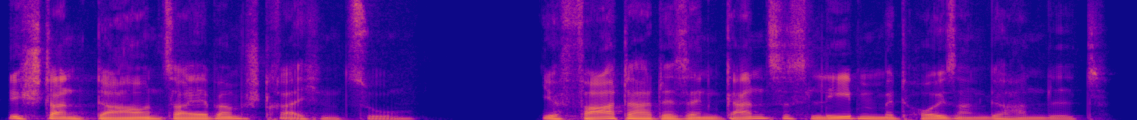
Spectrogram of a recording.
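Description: A man narrating a first-person horror story in a measured, somber way. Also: medium pitch, a little mellow.

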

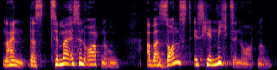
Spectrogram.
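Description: An alarmed young woman traveler, as a male narrator puts her on, pressing hard with one demanding question after another. The voice is lifted and a little louder than the reader's own, tense and insistent. A storybook heroine who refuses to be brushed off. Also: on the high side, sing-song, normal speed, voice pushed up. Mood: urgent. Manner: urgent, questioning.

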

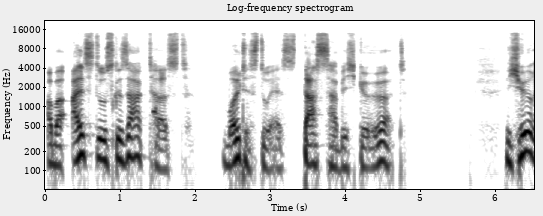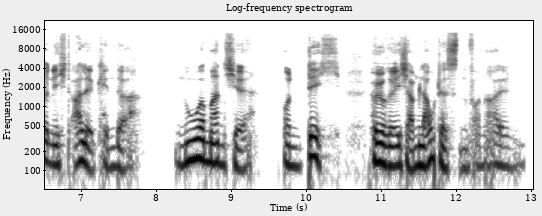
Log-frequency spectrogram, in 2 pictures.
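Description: Man voicing a drawling creepy stranger, slow, menacing, mid-pitched, horror storybook. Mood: cold. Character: menacing drawling male intruder who grants wishes.

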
